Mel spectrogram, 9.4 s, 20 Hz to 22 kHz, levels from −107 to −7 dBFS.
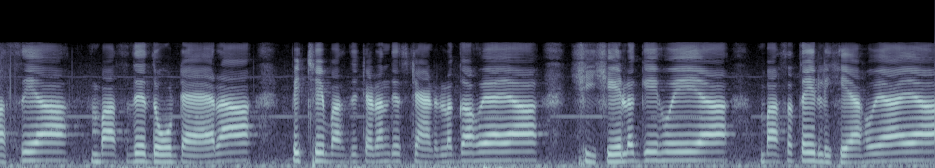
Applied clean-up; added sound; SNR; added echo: none; Truck; 16 dB; none.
